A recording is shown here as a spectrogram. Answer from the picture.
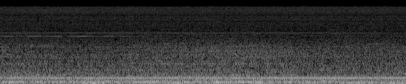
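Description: Steady machinery hum of a processing plant: a low drone with one steady tone above it and an even hiss.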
